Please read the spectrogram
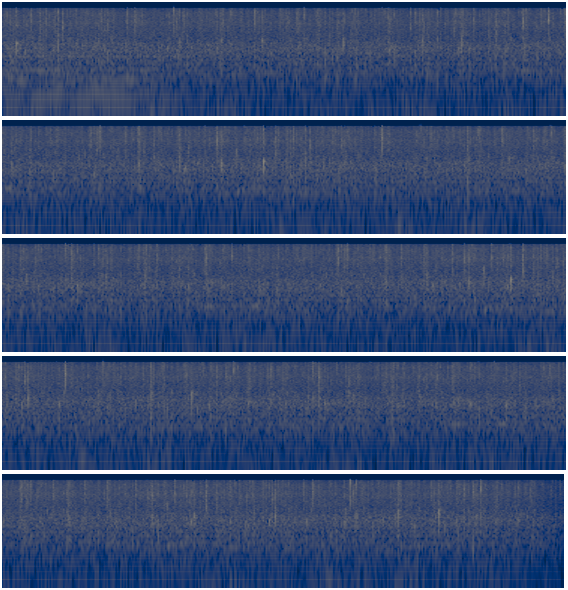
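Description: Large audience applauding steadily. In the first second or two, the orchestra's last held chord dies away under the clapping.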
